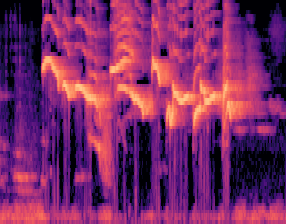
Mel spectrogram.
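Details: Morning song of an Oriental magpie-robin in ngeplong style, sung to provoke rivals; after a quiet half second, loud sweeping whistles slide down and up in quick varied notes, with a faint low hum beneath.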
